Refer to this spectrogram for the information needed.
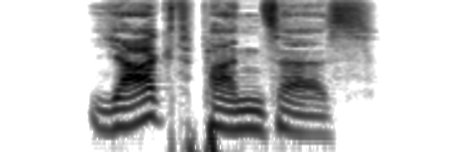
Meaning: genitive singular of Jagdpanzer
- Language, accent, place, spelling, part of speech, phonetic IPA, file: German, Germany, Berlin, Jagdpanzers, noun, [ˈjaːktˌpant͡sɐs], De-Jagdpanzers.ogg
